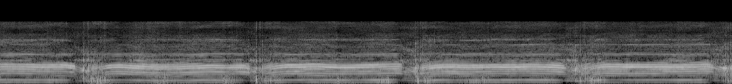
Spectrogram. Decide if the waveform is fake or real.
fake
